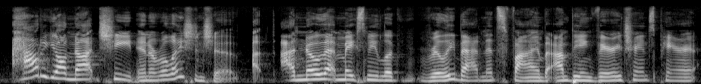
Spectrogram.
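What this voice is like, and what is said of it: Kentucky Southern US accent. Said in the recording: “because she is from Kentucky, and you'll notice that with her accent.”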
